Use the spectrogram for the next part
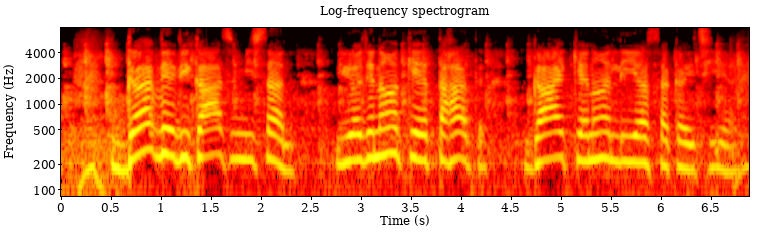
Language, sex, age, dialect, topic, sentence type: Maithili, female, 18-24, Angika, banking, question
